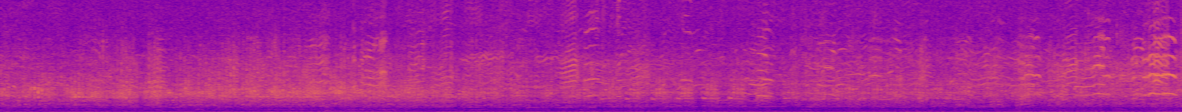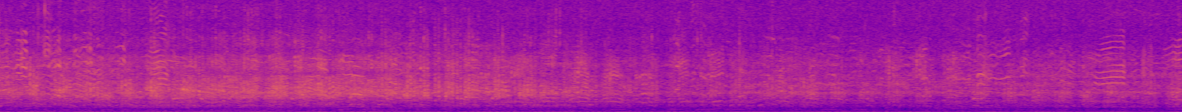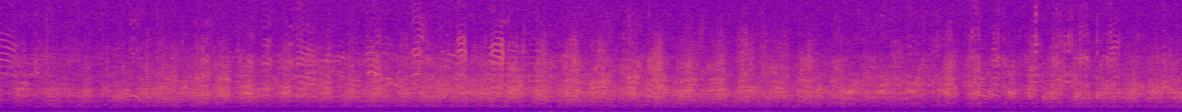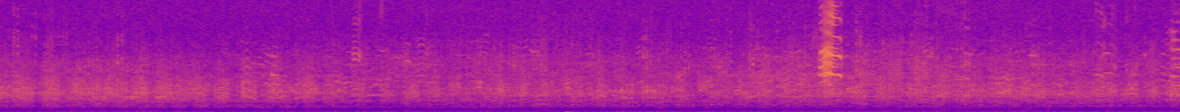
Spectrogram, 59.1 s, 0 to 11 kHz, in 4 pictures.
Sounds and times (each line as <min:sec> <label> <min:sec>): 0:00.0 gannet calls and flight calls 0:59.0
0:00.0 kittiwake calls 0:59.0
